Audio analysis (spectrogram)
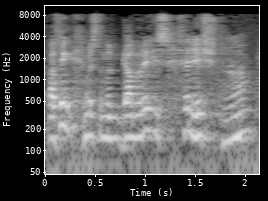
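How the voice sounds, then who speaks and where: A man's voice: a little high, steady tone, brisk, reverberant, background noise, natural voice. An actor playing a middle-aged, stiff and evasive adoptive father in a naturalistic radio drama. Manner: prim, evasive, self-justifying.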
